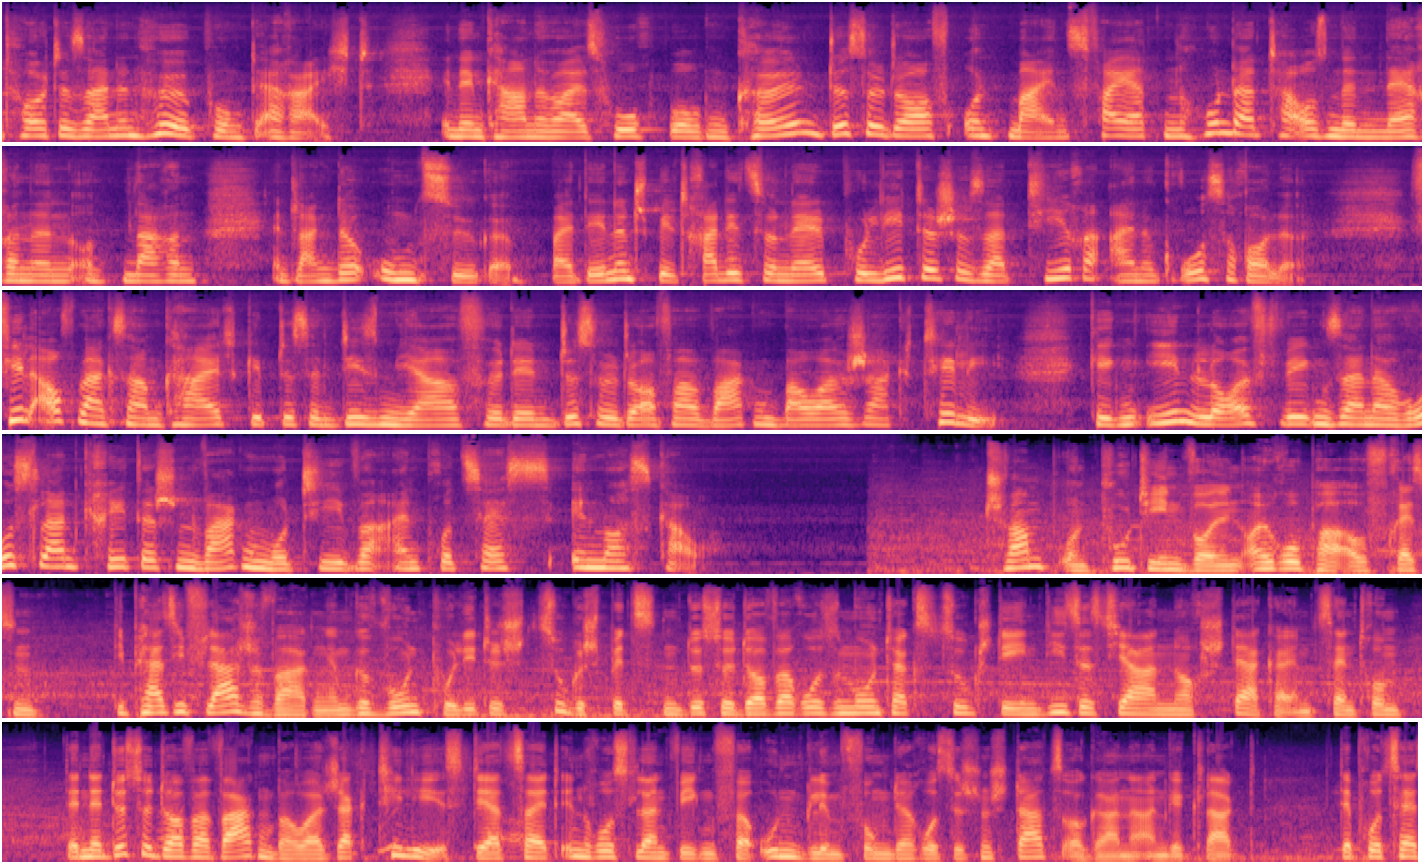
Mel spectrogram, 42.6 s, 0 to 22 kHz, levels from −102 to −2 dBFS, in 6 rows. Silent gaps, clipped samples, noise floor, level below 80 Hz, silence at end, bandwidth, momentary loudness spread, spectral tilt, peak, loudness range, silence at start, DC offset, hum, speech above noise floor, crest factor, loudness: none; under 0.1%; -54 dBFS; -58 dBFS; 0 s; 19.5 kHz; 7 LU; -4.5 dB/octave; 0 dBFS; 3 LU; 0 s; under 0.1%; none; 37 dB; 16 dB; -17 LUFS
